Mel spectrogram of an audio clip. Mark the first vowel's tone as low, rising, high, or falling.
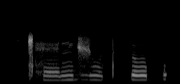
low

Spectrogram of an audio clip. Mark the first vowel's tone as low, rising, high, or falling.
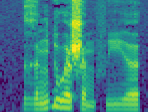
rising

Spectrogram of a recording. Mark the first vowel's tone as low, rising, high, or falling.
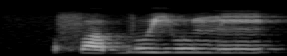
low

